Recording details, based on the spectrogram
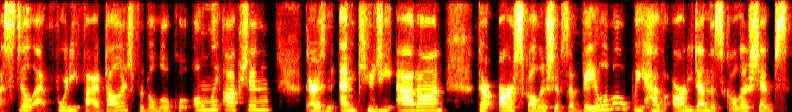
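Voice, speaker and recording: A woman's voice: mid-range voice, fairly bright tone. A woman with a slight cold hosting a guild meeting over video call, rambling through announcements with many ums and uhs.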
